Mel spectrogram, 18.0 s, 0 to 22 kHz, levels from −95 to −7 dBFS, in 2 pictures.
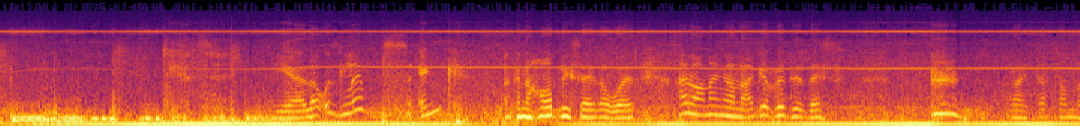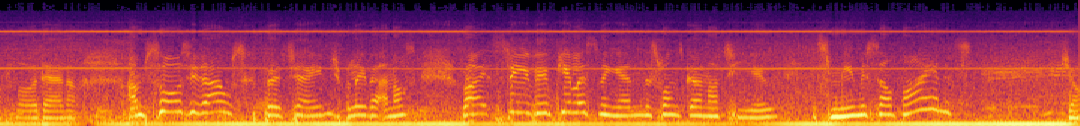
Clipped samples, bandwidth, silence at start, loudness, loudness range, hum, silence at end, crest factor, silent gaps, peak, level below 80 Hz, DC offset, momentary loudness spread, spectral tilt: under 0.1%; 9.8 kHz; 0 s; -16 LUFS; 2 LU; none; 0 s; 12 dB; none; 0 dBFS; -16 dBFS; under 0.1%; 5 LU; -5.5 dB/octave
